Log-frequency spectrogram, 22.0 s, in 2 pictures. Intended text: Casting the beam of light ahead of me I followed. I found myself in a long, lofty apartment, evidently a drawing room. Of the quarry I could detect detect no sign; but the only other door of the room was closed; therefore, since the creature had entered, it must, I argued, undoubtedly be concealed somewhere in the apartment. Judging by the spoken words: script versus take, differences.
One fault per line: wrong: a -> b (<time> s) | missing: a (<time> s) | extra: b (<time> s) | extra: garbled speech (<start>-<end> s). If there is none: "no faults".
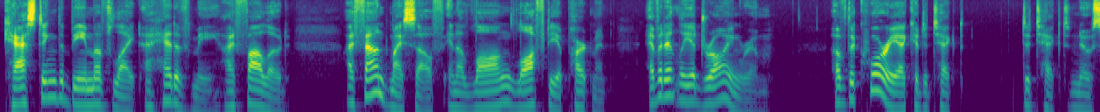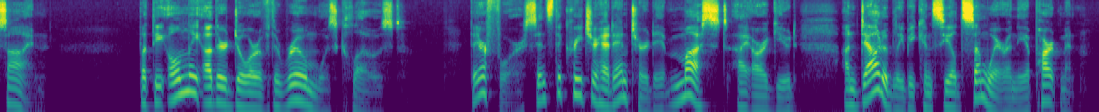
no faults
